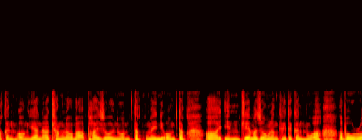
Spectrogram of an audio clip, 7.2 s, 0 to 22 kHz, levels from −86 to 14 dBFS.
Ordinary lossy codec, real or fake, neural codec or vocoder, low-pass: none; real; none; none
